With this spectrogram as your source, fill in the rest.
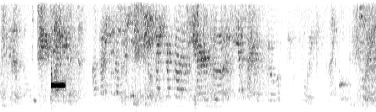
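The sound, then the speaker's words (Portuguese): A voicemail beep on a Portuguese phone call, one short, steady high tone lasting about a third of a second, with talking on the narrow phone line before and after it. “Sua chamada está sendo encaminhada para a caixa de mensagens e estará sujeita a cobrar após o sinal. Após o sinal, grave sua mensagem.”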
